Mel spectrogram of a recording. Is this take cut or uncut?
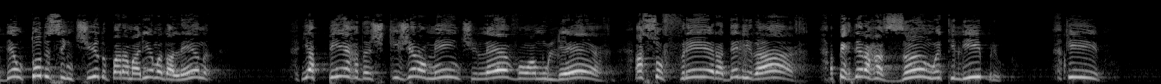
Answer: cut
